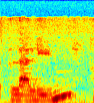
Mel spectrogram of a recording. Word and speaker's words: la lune: In French is La Lune.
